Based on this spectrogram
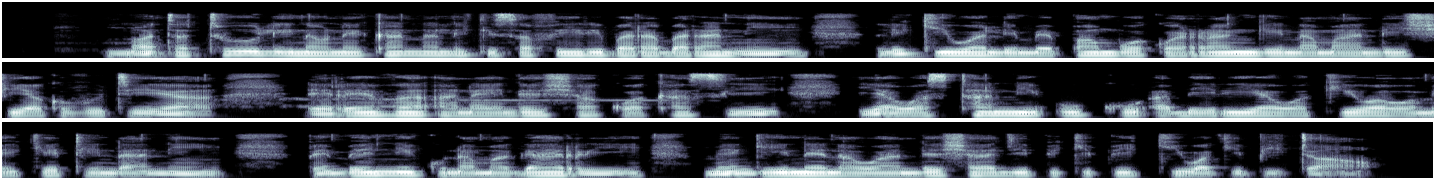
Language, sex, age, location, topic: Swahili, male, 18-24, Kisumu, finance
